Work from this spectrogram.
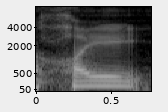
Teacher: خی یا لین بھی ہے، تھوڑا نرمی کے ساتھ کھینچ کر ادا کریں گے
